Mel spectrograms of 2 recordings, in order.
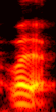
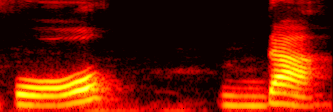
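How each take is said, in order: First: The first vowel is reduced to an A sound. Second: The first vowel is a full O sound. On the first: It is natural fast speech. "That's why in fast speech we say voda" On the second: It is read letter by letter as written. "If I read it just the way it's written here, I would say it like this"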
